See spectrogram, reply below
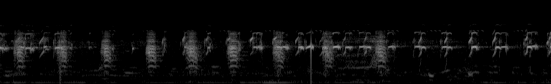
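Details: Blacksmith lapwings mobbing and dive-bombing a tawny eagle at a wildlife waterhole, Okaukuejo, Namibia: rapid, sharp metallic clinking notes repeated about four per second, several birds overlapping, with a low hum beneath.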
